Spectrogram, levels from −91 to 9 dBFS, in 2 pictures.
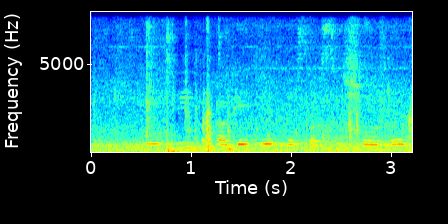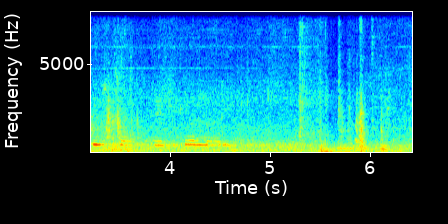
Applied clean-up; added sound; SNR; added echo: none; Subway, metro, underground; 1 dB; reverberation time 2.0 s.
